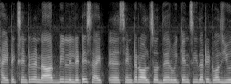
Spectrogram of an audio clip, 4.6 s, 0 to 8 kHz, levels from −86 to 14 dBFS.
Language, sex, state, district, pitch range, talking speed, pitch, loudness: English, female, Punjab, Fazilka, 220-230 Hz, 170 wpm, 225 Hz, -18 LUFS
